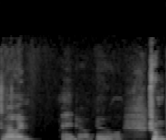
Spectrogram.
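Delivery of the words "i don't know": tiny, high, soft voice; mock-timid little answer; meek pupil. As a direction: squeak it out quietly like a child in trouble. Acts out cowed pupil answering teacher.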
